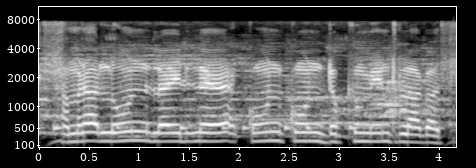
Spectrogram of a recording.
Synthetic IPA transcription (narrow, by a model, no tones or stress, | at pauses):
ɦəmɾalonləɪlekoːnkonɖɔkjumeɳʈlaɡət̪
